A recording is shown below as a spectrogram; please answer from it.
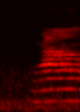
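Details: Pet cat, busy trying to catch a gecko, gives a single clear meow. The call begins after a short pause, rises slightly and then holds steady, clean and tonal, in a quiet room.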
